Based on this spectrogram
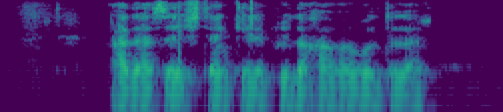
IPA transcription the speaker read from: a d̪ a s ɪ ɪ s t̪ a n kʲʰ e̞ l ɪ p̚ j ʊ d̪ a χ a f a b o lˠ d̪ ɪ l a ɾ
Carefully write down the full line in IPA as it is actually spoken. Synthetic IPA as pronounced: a d̪ a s ɪ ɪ ʃ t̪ a n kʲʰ e̞ l ɪ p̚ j ʊ d̪ a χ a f a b o lˠ d̪ ɪ l a ɾ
